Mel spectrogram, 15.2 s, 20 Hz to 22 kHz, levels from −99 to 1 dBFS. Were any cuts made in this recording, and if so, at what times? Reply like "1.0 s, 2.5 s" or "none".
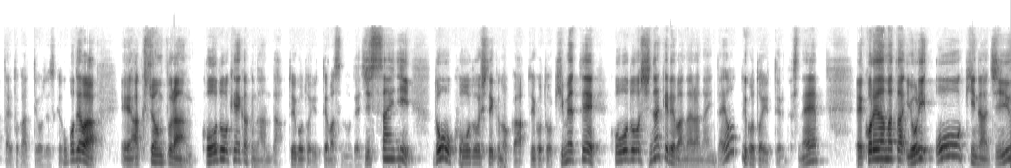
0.9 s

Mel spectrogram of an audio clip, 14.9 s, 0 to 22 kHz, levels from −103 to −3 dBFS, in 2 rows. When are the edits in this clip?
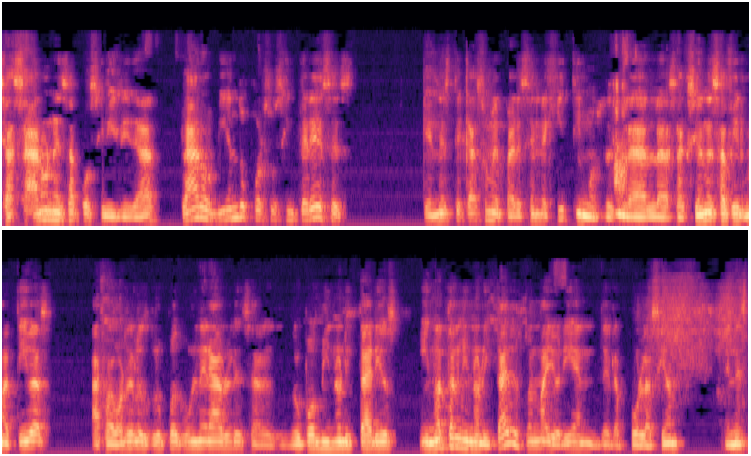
1.7 s, 11.6 s, 12.7 s

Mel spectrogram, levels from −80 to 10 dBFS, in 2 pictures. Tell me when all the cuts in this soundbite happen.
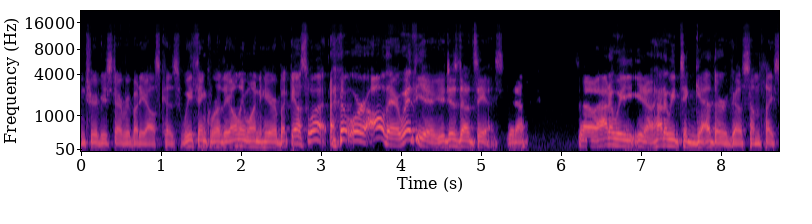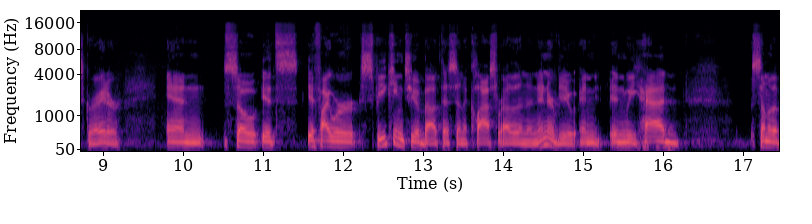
none

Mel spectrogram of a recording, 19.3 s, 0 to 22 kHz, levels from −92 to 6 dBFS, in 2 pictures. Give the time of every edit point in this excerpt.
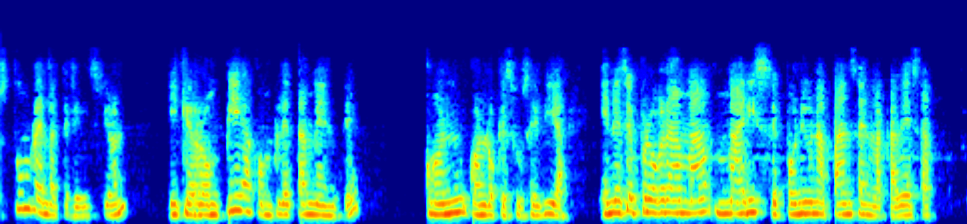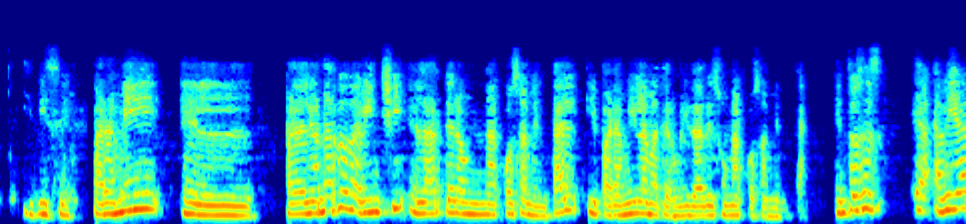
10.5 s

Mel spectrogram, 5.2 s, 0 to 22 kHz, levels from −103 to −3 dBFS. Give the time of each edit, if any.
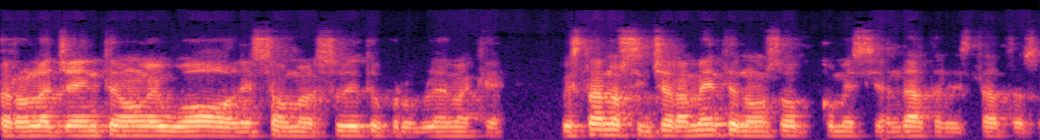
none

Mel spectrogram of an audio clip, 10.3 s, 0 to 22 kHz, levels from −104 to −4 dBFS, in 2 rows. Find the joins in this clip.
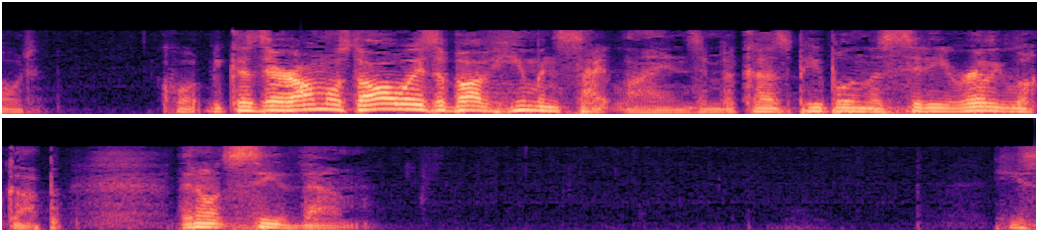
none

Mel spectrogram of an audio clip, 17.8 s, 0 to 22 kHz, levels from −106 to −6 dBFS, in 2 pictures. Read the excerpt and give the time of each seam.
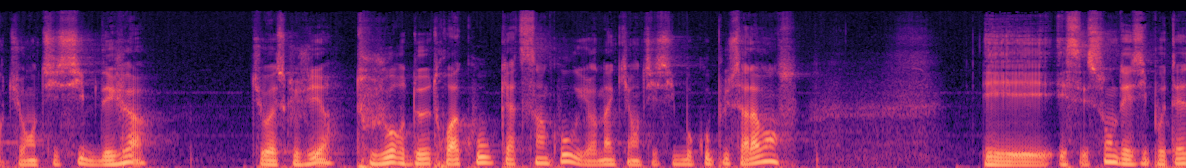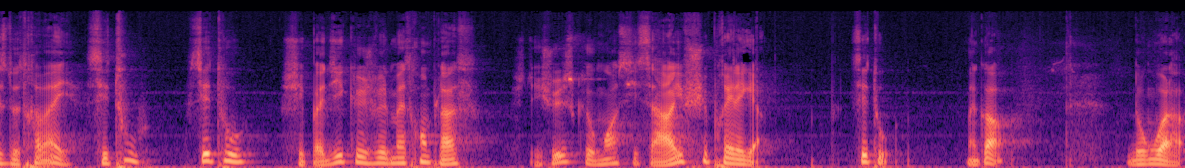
none

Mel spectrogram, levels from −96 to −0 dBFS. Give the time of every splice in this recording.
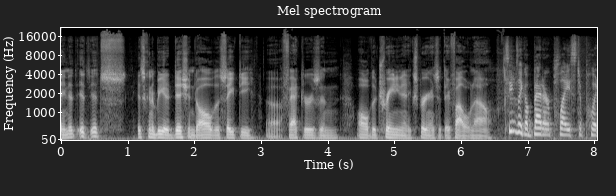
1.1 s, 3.0 s, 6.5 s

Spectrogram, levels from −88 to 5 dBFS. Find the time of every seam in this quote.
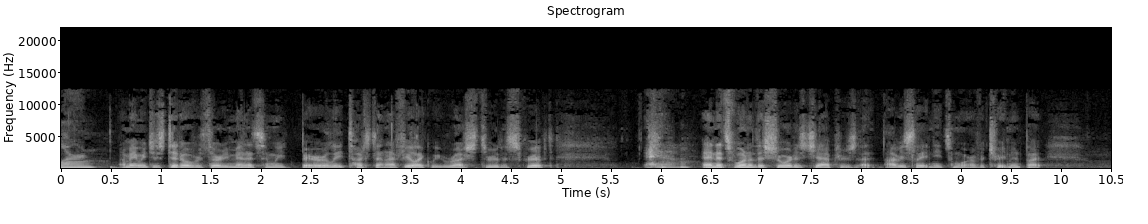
8.2 s

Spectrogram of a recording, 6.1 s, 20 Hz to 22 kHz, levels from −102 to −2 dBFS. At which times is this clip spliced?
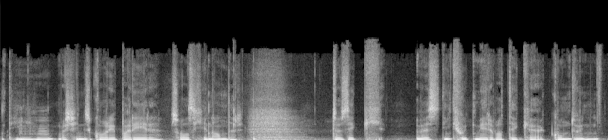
none

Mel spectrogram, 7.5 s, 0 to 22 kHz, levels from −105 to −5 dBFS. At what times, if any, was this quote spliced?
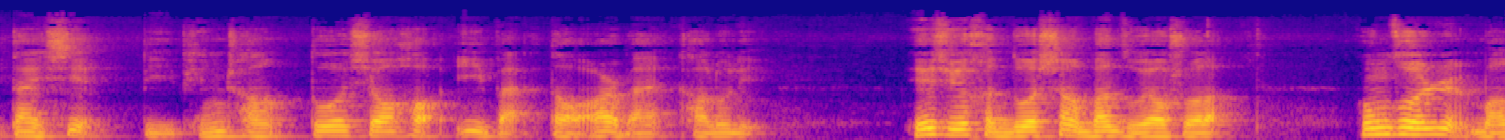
4.3 s

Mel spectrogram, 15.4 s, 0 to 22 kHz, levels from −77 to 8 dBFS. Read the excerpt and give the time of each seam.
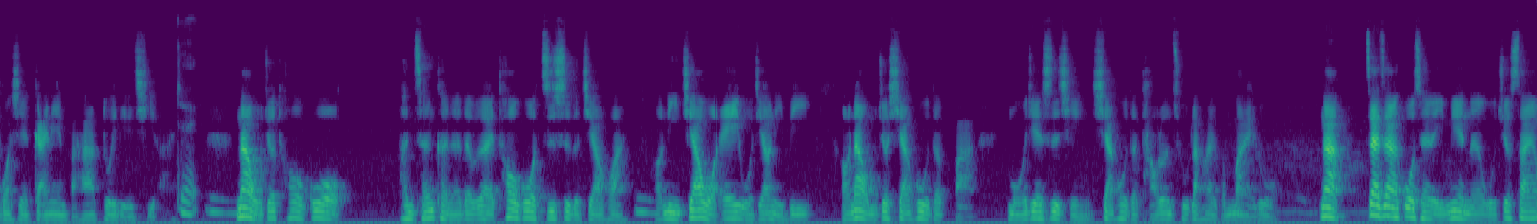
2.0 s

